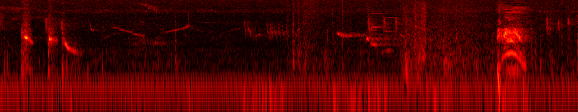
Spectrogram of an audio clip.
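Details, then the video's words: An oriole perched out in the open gives liquid, slurred chortling whistles, some rising and some falling, on an early sunny African safari morning; green wood hoopoes give a harsh cackling burst, with low vehicle engine hum. "An oriole out in the open again. You can hear the chortle of an oriole as well."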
